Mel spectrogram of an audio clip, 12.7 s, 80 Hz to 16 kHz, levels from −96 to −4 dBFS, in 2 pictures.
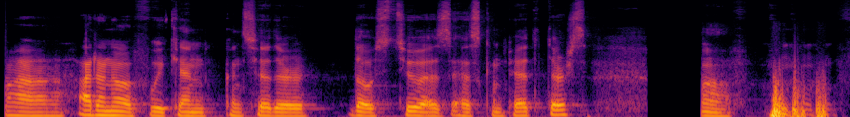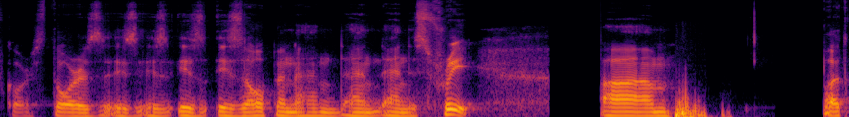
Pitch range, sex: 120-135 Hz, male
